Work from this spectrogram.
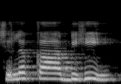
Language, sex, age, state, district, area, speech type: Sanskrit, female, 45-60, Karnataka, Shimoga, rural, spontaneous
